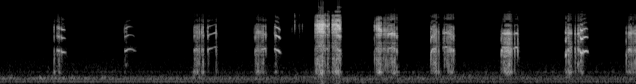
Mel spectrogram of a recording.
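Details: A young kookaburra, recorded on 6 November 2014, gives about a dozen harsh, rasping bursts, roughly two a second, some cracking into squawks, over a steady low hum.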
